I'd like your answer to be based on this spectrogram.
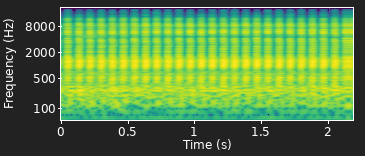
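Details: Radial shockwave therapy on an adult man's deltoid trigger point for shoulder pain, muscle seen fasciculating; rapid even clicking pulses about ten per second.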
